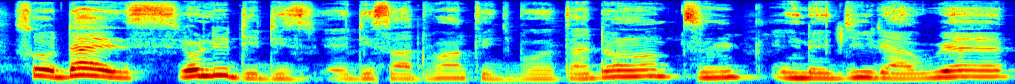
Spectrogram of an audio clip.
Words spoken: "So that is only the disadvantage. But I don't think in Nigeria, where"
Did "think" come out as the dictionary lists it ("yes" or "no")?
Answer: no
